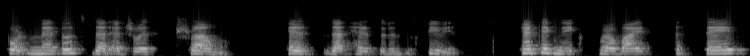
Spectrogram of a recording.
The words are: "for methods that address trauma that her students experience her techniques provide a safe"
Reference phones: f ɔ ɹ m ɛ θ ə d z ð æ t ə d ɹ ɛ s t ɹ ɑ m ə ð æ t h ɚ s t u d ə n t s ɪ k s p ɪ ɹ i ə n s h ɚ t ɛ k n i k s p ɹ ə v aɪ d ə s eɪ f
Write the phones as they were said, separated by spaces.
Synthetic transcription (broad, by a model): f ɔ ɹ m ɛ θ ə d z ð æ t ə d ɹ ɛ s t ɹ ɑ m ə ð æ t h ɚ s t u d ə n t s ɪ k s p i ɹ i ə n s h ɚ t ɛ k n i k p ɹ ə v aɪ d ə s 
